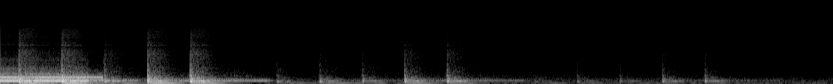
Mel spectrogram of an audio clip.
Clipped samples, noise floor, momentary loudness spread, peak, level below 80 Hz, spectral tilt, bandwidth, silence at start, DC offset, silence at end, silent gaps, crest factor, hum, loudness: under 0.1%; -58 dBFS; 28 LU; -4 dBFS; -36 dBFS; -11.5 dB/octave; 4.2 kHz; 0 s; under 0.1%; 1.15 s; none; 22 dB; none; -23 LUFS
